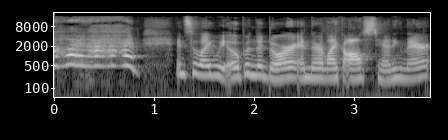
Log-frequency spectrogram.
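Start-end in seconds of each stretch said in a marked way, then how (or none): 0.0-0.9 piercing, very high, shrill scream. Recounting going into labor, speaker is reenacting screaming. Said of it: "And I'm like screaming and like".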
